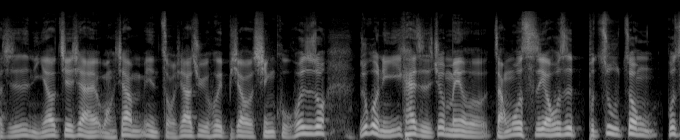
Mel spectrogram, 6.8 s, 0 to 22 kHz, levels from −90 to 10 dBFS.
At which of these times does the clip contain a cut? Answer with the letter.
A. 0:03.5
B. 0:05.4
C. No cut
C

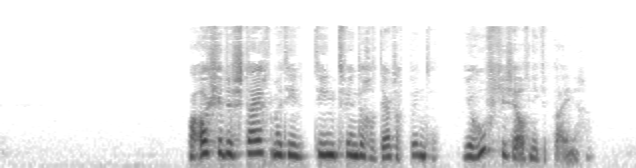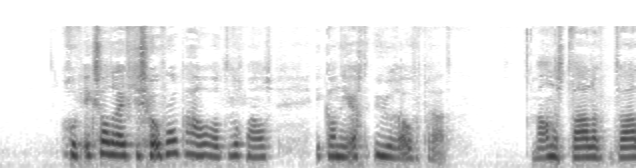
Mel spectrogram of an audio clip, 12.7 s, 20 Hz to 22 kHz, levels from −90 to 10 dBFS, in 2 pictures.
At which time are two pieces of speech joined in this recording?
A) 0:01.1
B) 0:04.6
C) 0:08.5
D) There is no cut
B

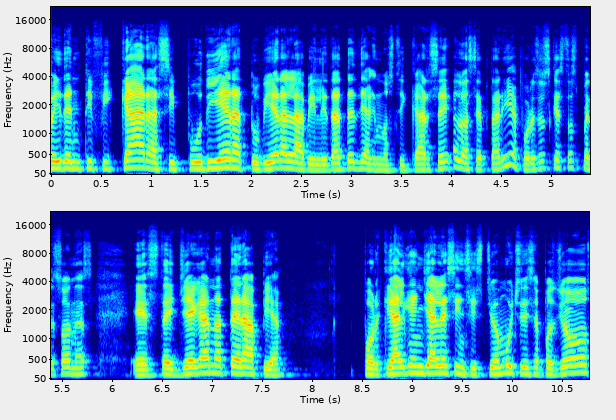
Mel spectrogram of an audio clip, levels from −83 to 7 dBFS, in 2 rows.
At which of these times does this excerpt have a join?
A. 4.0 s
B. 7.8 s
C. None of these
A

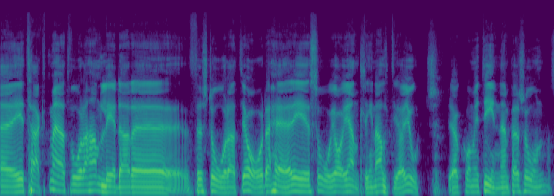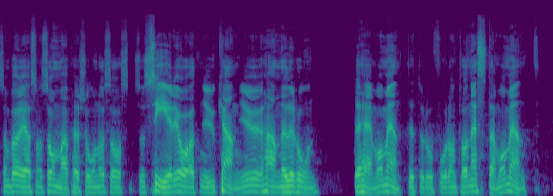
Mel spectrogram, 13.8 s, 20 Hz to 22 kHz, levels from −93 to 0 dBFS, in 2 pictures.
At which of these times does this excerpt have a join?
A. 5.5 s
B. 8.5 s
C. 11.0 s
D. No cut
B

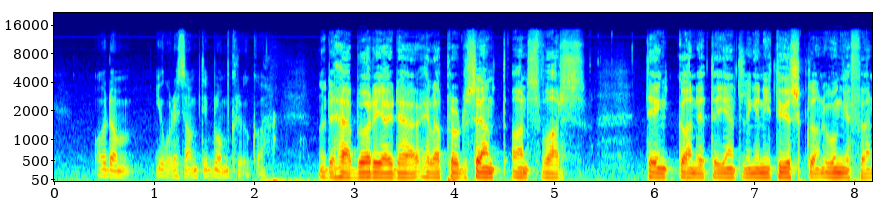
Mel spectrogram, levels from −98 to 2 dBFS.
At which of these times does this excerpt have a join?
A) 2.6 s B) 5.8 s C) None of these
C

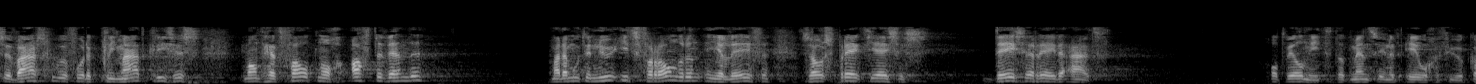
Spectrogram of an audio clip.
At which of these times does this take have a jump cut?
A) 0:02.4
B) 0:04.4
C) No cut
A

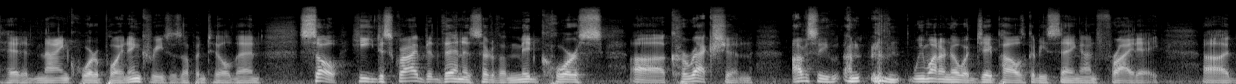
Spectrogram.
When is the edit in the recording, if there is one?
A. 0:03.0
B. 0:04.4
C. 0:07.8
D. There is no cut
C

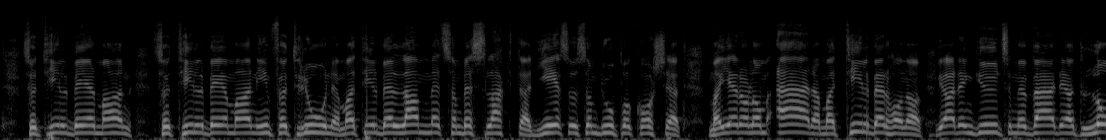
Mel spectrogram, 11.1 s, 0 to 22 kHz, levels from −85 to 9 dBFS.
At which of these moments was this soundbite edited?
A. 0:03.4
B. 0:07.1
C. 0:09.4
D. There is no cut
C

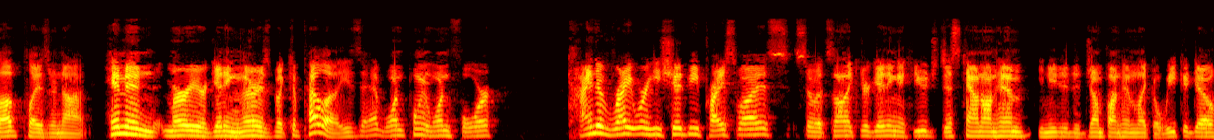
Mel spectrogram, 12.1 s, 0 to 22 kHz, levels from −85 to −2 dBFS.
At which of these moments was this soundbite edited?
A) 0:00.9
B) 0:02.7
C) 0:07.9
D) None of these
A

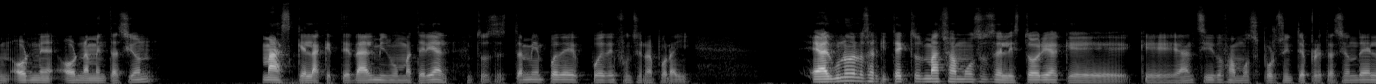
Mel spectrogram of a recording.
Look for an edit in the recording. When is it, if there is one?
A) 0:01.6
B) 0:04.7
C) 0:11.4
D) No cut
B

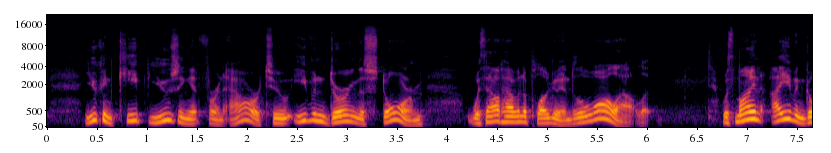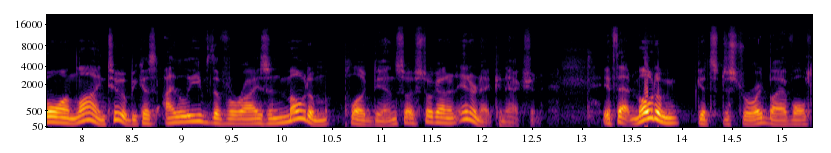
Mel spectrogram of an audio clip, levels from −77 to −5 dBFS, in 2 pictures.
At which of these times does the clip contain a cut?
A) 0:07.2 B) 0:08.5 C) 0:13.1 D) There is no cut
D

